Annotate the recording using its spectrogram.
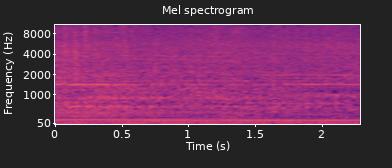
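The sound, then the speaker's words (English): A lawn mower engine drones steadily throughout, a constant low hum with a buzzy, rattling texture and no change in loudness or pitch. Nobody speaks. “They were mowed while I was sitting waiting for you, and I thought that all the noise would be gone.”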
